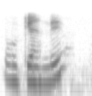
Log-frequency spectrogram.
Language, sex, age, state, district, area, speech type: Telugu, female, 18-30, Andhra Pradesh, Srikakulam, rural, conversation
